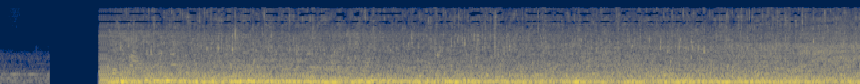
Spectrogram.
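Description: Water splashes and gurgles steadily into a fountain basin.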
